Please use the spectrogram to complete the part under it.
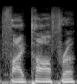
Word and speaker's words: Phytophthora: There's two different ways to pronounce it. I accept both, unlike pecan. Pecan's the only way to pronounce that. All right, but it's, some people say Phytophthora, some people say Phytophthora.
